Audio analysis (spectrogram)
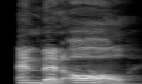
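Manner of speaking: ordinary talk, nothing marked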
